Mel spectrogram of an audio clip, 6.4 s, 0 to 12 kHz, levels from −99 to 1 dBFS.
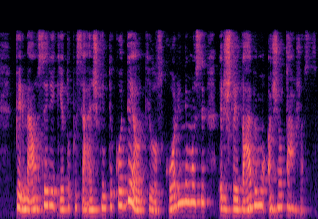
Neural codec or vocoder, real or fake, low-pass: none; real; 7.2 kHz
